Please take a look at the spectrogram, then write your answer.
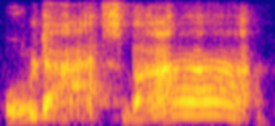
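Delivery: put-on Welsh accent with a sheep bleat. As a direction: end on a high sheep-like baa. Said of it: "Didn't you get my Welsh accent?".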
